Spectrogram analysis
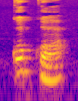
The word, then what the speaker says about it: cocó: Existe também a palavra cocó para designar coque, que é um penteado usado aqui, um enroladinho aqui atrás da cabeça, ou a onomatopeia dos galináceos.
